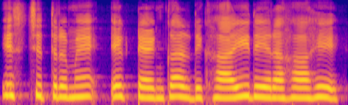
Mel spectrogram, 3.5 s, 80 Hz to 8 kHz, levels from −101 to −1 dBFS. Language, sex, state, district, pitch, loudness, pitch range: Hindi, female, Madhya Pradesh, Bhopal, 250 Hz, -12 LUFS, 235-265 Hz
